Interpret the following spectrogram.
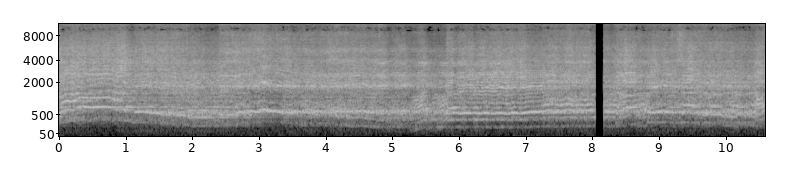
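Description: A man's voice chanting a naat in long held, wavering notes that slide up and down, without spoken words. The sound cuts out for an instant about eight seconds in.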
